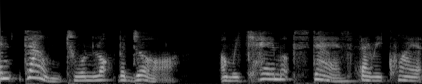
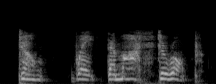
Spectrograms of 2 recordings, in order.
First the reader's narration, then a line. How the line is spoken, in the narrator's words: I whispered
